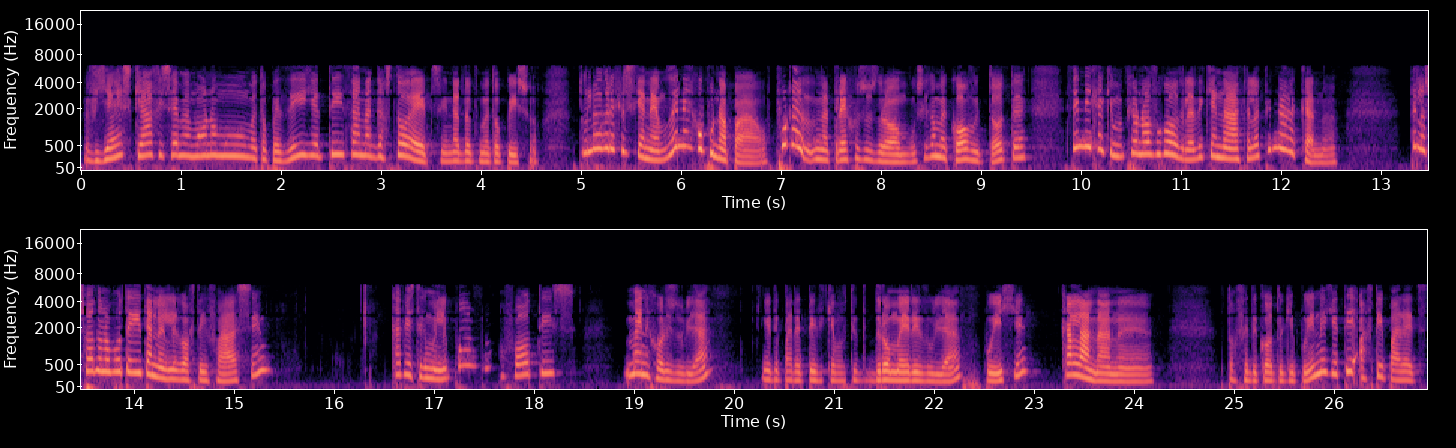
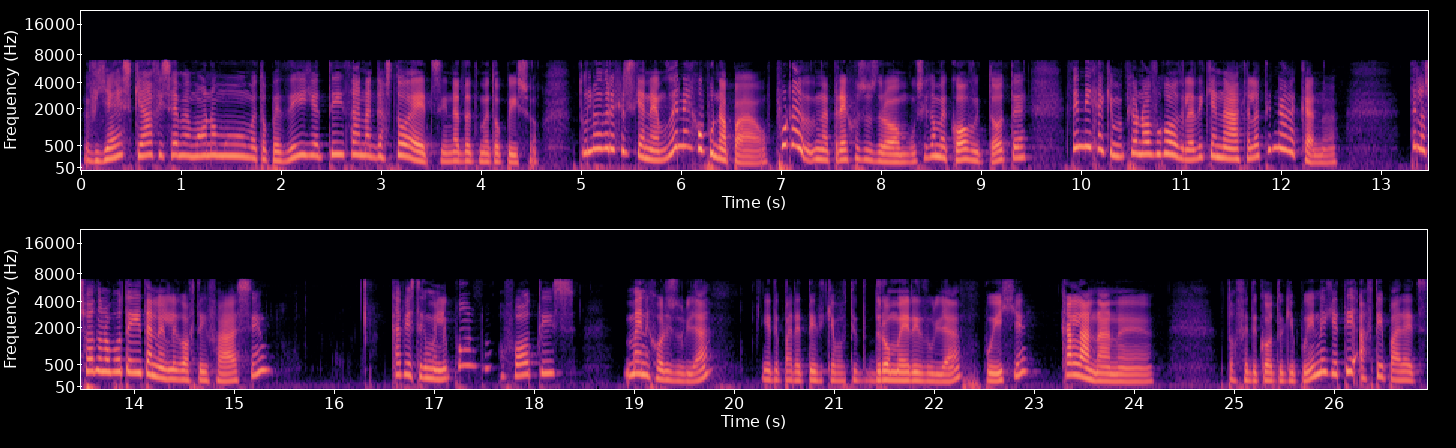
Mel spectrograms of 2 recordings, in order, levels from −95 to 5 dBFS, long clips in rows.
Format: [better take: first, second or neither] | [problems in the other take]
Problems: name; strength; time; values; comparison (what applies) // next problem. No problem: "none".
second | garbled, watery; badly; nothing above 6 kHz; slightly in the second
